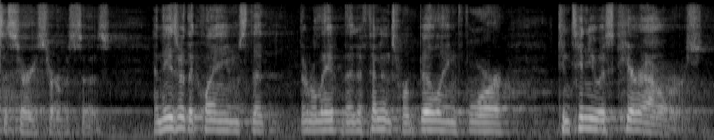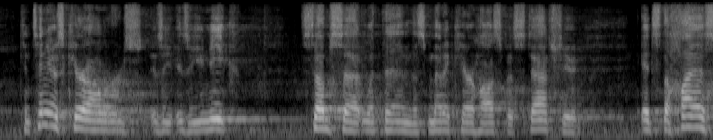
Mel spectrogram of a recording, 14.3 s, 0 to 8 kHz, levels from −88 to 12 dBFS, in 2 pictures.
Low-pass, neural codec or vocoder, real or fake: 7.2 kHz; codec, 16 kHz, 8 kbps, FreqCodec, smaller model; fake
